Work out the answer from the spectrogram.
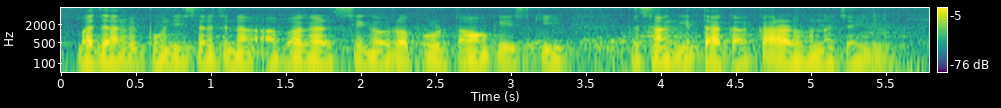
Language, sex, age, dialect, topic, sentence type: Hindi, male, 18-24, Awadhi Bundeli, banking, statement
